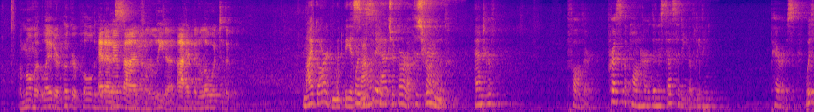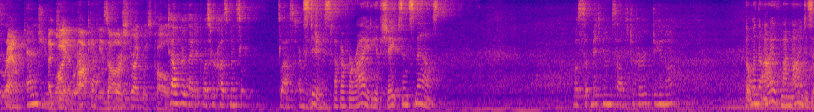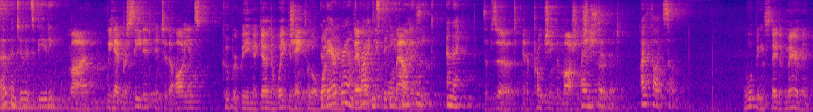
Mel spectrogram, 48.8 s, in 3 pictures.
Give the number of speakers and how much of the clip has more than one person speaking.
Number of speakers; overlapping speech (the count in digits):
5, about 26%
